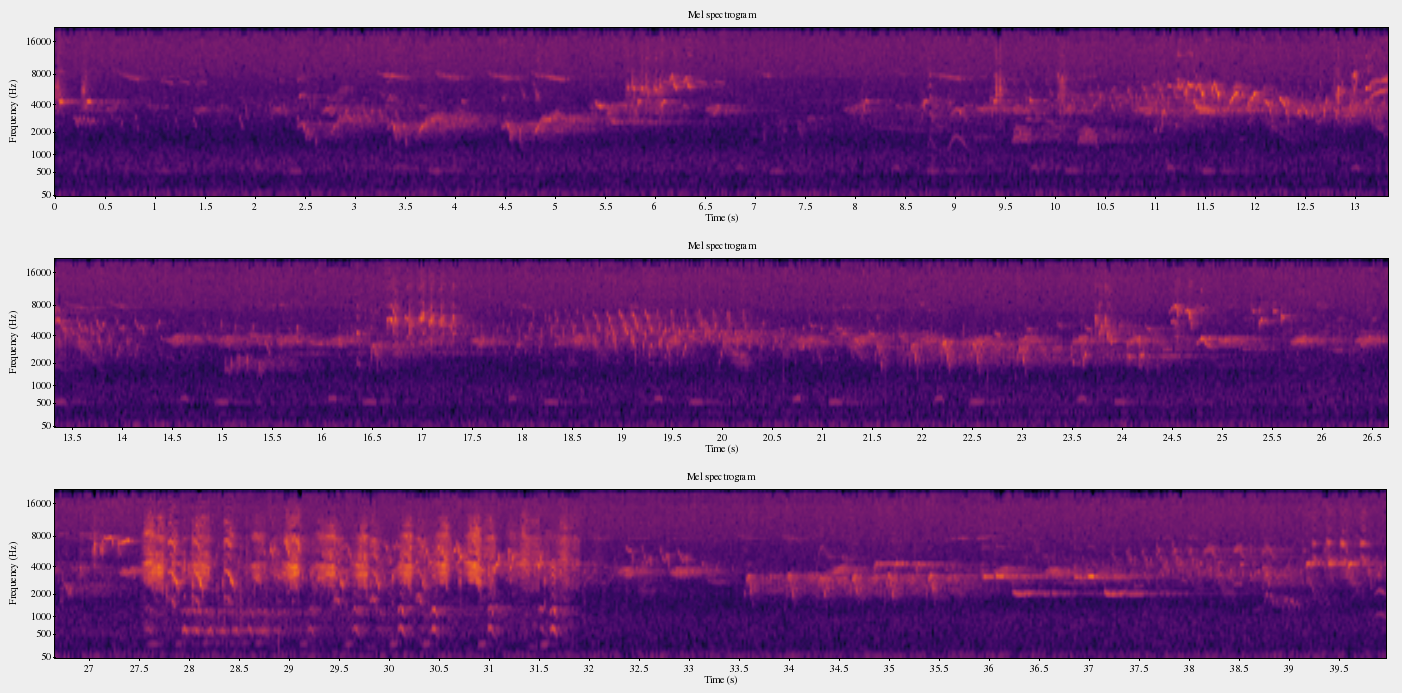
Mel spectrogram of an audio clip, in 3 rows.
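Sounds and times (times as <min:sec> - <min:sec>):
birds chirping and calling: 0:27.0 - 0:32.3.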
